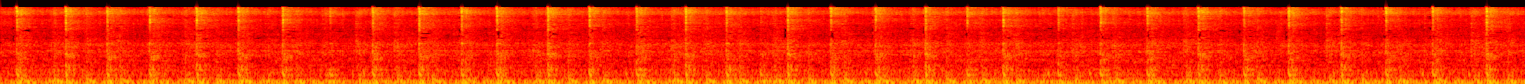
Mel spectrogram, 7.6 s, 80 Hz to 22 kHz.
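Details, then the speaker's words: 1969 Yamaha DS6 two-stroke, carbs rebuilt with new float bowl gaskets, fresh premix, warming up: uneven, stumbling idle with lumpy pulses, won't idle, very boggy on throttle. Carburetor problem suspected; carbs to be cleaned again, compression not yet checked. "so there's definitely something going on with our carburetors we don't want to idle we're very very boggy when we get on the throttle"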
